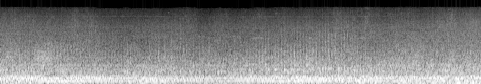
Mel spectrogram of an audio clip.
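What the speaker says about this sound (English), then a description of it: "Don't blow the fucking helicopter up now." A helicopter in Ghost Recon Wildlands flies with a steady, droning rotor and engine hum that stays constant and fairly close throughout.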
